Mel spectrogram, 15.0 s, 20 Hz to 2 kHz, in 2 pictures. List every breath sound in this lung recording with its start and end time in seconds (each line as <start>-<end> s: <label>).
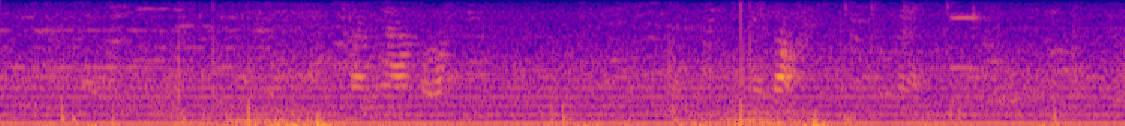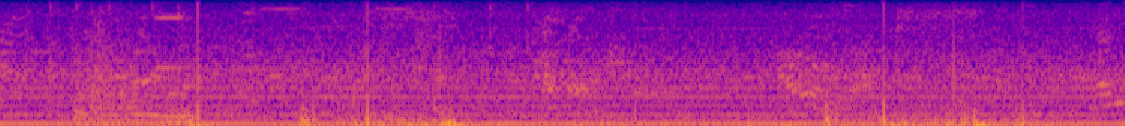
1.37-2.17 s: inhalation
1.37-2.17 s: rhonchi
4.71-5.50 s: inhalation
4.71-5.50 s: rhonchi
7.95-8.84 s: inhalation
8.20-8.84 s: rhonchi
